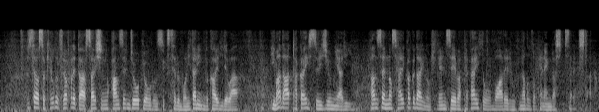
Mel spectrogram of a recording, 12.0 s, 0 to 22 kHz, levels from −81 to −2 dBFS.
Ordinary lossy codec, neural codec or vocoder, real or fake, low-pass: none; codec, 16 kHz in and 24 kHz out, 0.6 kbps, FocalCodec, streaming, 4096 codes; fake; 7.2 kHz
